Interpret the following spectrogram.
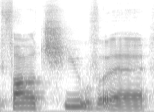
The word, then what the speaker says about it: Fauci: Le docteur, je me souviens jamais comment prononcer son nom, là, mais c'est Fauci, qui est comme Ouais, Fauci, c'est ça.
